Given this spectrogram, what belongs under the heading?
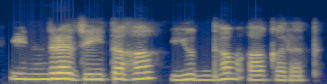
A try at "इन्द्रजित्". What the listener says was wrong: हाँ इंद्रजीतः ना इंद्रजित। इंद्रजित।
